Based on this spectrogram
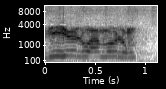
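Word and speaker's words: Villieu-Loyes-Mollon: Alex, je t'en supplie, donne-moi exactement la prononciation du lieu où tu habites. – Alors c'est Villieu-Loye-Melon. – Villieu-Loye-Melon.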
